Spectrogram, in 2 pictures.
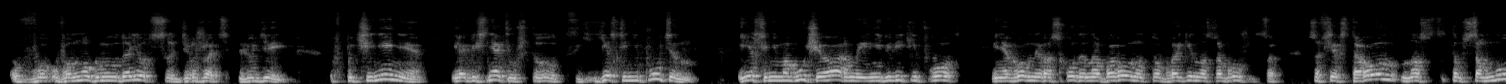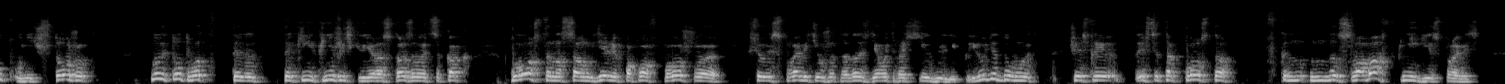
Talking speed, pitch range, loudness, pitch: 155 wpm, 160-195 Hz, -22 LUFS, 180 Hz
